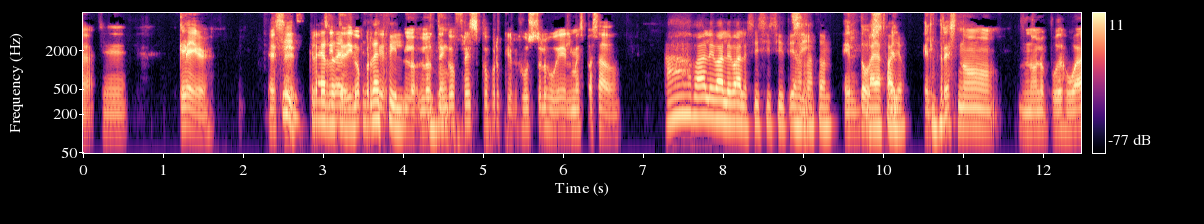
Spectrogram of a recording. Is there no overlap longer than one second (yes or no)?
no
